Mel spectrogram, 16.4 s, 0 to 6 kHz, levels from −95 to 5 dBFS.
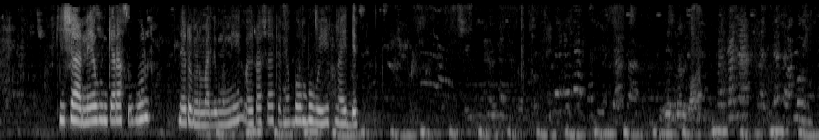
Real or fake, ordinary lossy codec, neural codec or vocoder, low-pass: real; MP3, 32 kbps; none; 5.4 kHz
